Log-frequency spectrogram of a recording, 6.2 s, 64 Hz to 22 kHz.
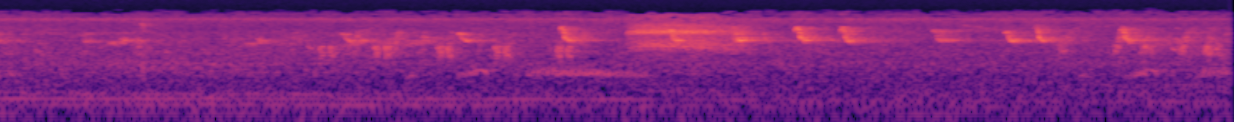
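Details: Black-headed bulbul in Sa Phang subdistrict, Khao Yoi, Phetchaburi province, Thailand, 6 and 9 December 2020; a busy run of sharp chirps and clipped whistled notes, some overlapping, with a low hum and faint rumble beneath.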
